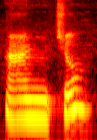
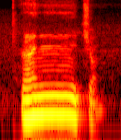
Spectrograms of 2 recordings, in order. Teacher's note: Cuando decimos una palabra como gancho, ancho, en ningún momento, por ejemplo, el ápice de la lengua entra en contacto con los alveolos. Más al contrario, vemos que el sonido se realiza como palatal.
